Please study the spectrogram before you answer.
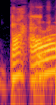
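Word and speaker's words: Ebon Moss-Bachrach: How do you pronounce Ebon? Ebon Moss Bacharach. Bacharach.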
